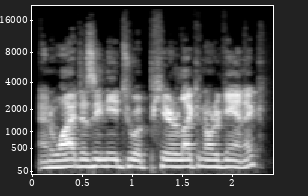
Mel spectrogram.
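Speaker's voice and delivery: ordinary delivery, nothing marked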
